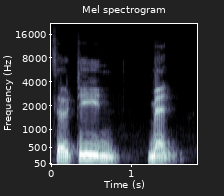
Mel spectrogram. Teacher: In that case, there is no stress clash because you have paused in between, or you have somehow lengthened the time span in transiting from 13 to men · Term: silent stress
